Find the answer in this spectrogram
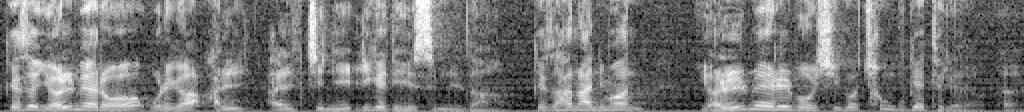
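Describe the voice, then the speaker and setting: Male pastor, sermon delivery with frequent asides and rhetorical questions, somewhat high pitch, reverberant hall with a light mains hum. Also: big pitch swings, a little fast, fairly bright tone. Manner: conversational preaching, frequent affirming "yes" asides and rhetorical questions. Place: church sanctuary.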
